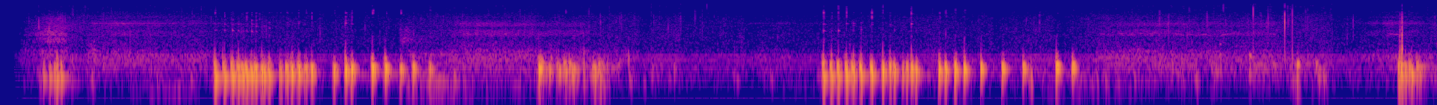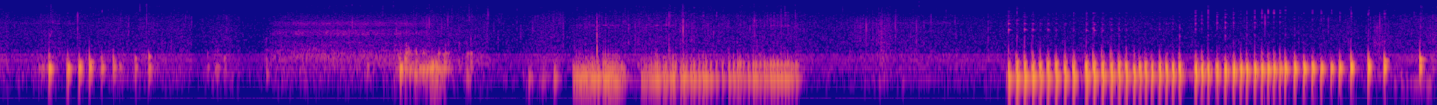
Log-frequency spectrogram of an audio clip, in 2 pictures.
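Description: Loud gurgling, bubbling rumbles come in bursts with pauses between them, the ordinary stomach growling of an empty stomach.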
